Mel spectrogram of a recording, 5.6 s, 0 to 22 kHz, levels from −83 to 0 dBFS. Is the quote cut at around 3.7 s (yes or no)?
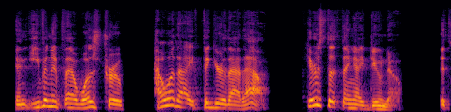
yes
